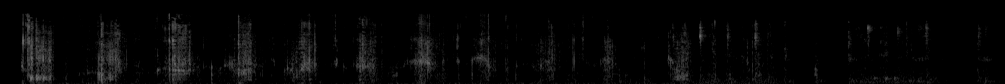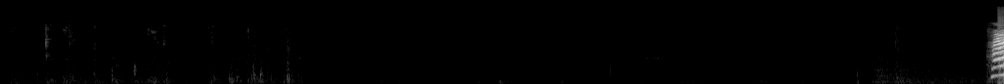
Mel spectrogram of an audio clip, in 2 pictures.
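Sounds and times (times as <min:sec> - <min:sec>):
person chewing crunchy food: 0:00.2 - 0:13.0.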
